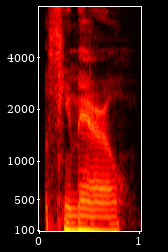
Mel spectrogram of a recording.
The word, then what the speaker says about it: Fumero: It is Melissa Fumero, F-U-M-E-R-O.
